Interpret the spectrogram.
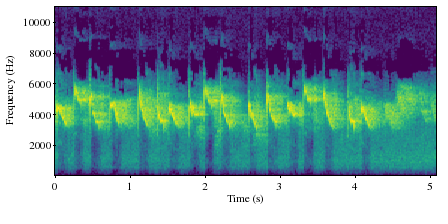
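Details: White-eye song, 13 February 2020: crisp, high, downward-sweeping notes delivered in a quick, even series of about three a second, each note sharply struck, with a slight trailing warble at the end.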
